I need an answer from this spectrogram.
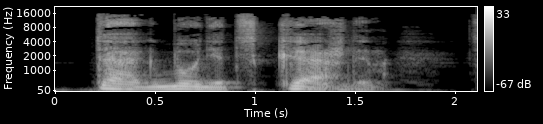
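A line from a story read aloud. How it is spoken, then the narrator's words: Hoarse. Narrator (Russian): сказал Ахмед хрипло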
